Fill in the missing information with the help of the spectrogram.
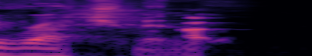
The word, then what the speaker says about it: Rutschman: Adley Rutschman.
